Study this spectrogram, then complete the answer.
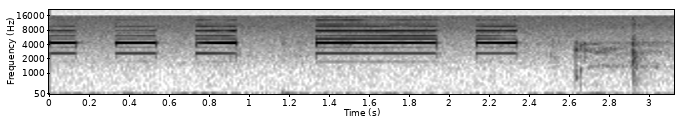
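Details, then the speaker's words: Asus H97M-E motherboard with i7-4770 CPU, powered with no RAM installed and a heat sink resting on the CPU; it gives repeating high-pitched beeps in short bursts with one longer tone, showing the board is alive. No-memory POST beep code. "that's good so it bleeps without any ramen that's that's uh that's a good start for sure we know it's basically alive"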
